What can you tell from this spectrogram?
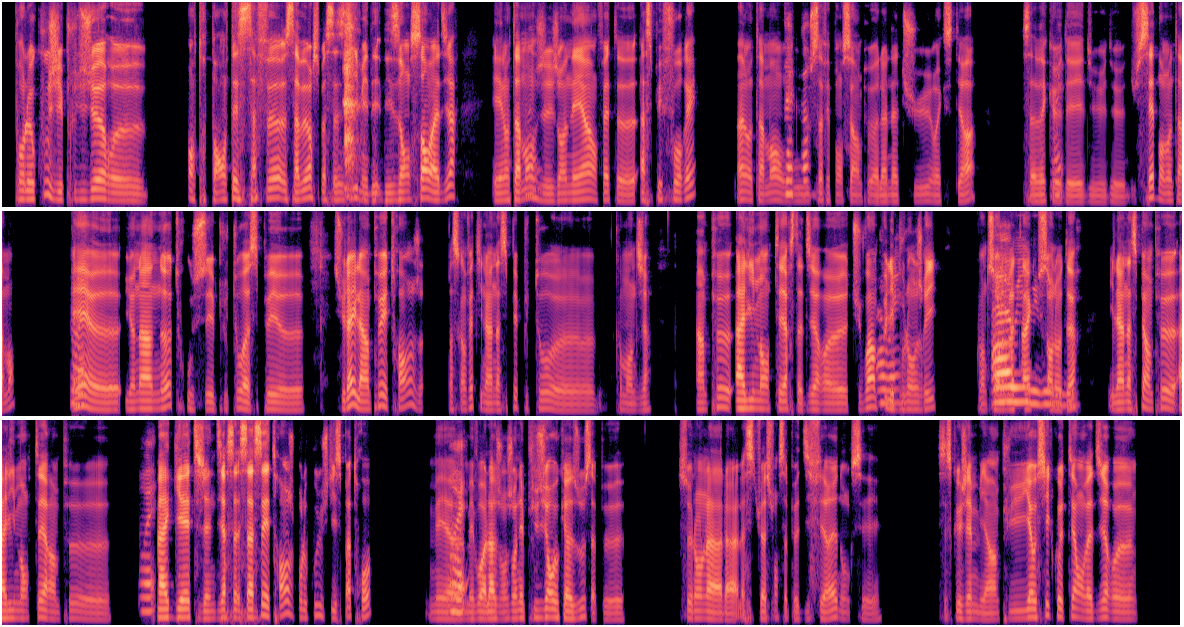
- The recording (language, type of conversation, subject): French, podcast, Comment rends-tu ton salon plus cosy le soir ?
- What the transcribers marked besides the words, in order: "saveu" said as "safeu"; chuckle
